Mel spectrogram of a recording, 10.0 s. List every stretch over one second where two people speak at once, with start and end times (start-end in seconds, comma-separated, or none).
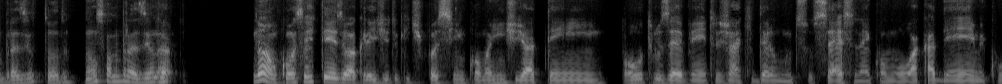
none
